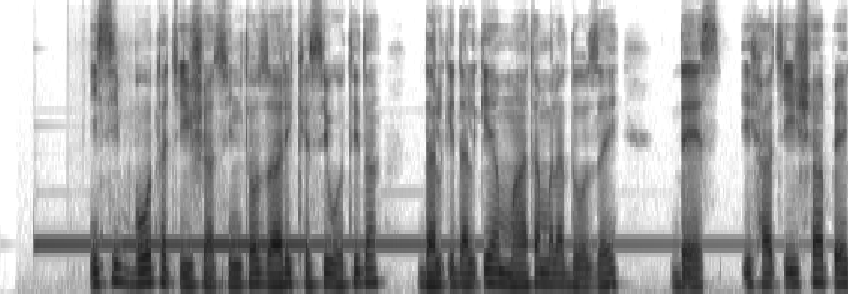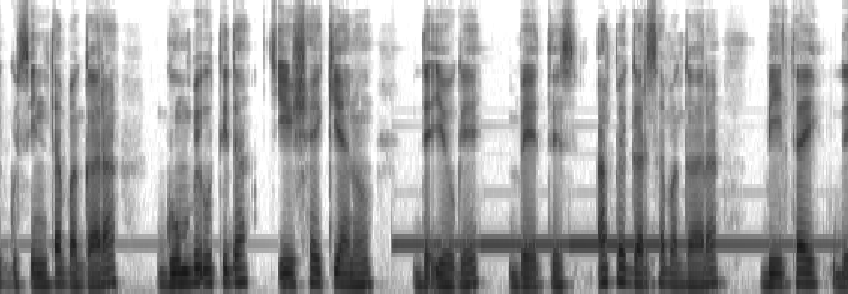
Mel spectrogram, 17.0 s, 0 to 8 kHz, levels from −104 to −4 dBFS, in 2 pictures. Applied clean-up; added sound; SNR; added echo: none; Mallet percussion; 17 dB; none.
